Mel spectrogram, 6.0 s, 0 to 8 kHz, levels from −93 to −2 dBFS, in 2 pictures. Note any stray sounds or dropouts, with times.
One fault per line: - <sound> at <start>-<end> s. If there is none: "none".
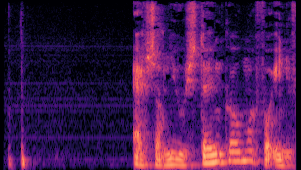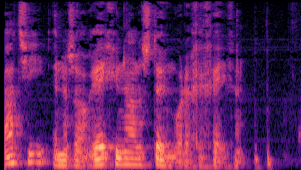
- dropout at 3.0-3.1 s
